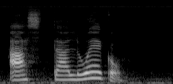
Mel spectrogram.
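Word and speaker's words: hasta luego: practice of our greetings see you later aalo that age is silent say it with me aalo see you later till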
